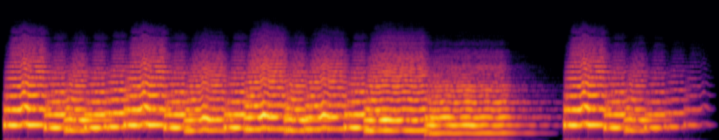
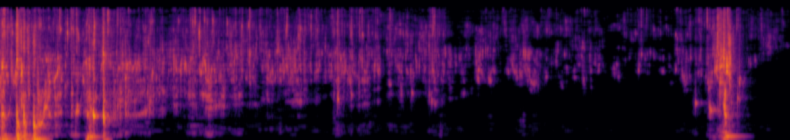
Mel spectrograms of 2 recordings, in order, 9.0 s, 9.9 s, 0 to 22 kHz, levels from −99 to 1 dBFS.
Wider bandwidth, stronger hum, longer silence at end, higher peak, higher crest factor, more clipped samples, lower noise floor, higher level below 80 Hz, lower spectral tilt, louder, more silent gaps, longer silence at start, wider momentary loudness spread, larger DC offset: second, 7.2 kHz vs 17 kHz; neither; second, 0.3 s vs 0.6 s; about the same, -2 dBFS vs -4 dBFS; second, 14 dB vs 32 dB; neither; second, -44 dBFS vs -62 dBFS; second, -70 dBFS vs -48 dBFS; first, -5.5 dB/octave vs -1.5 dB/octave; first, -15 LUFS vs -32 LUFS; neither; about the same, 0.05 s vs 0 s; second, 10 LU vs 25 LU; first, 0.2% vs under 0.1%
